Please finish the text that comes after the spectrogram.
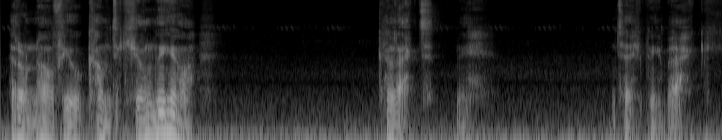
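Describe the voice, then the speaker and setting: A man playing a gentle, devoted undead husband in an intimate audio roleplay, speaking in a halting, stammering, softly formal way. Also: a bass voice, creaky, a little hiss or hum, heavily acted. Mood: fearful, grave.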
